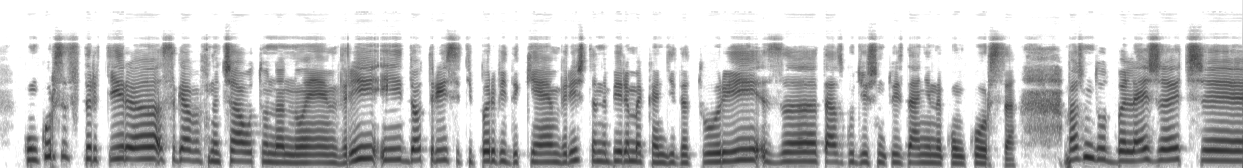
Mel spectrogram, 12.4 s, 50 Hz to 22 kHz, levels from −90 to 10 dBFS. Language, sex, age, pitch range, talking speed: Bulgarian, female, 30-49, 180-235 Hz, 115 wpm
